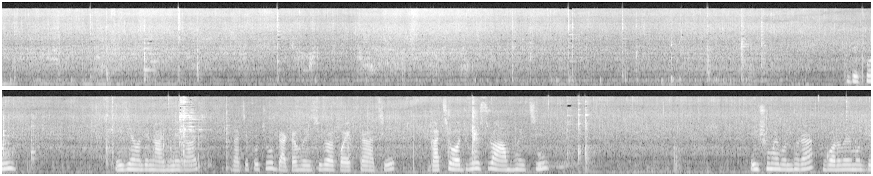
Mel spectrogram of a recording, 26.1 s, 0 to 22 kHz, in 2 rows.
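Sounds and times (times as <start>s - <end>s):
metal spatula scraping a pan: 0.0s - 8.8s
meat sizzling in hot oil: 0.0s - 26.0s.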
